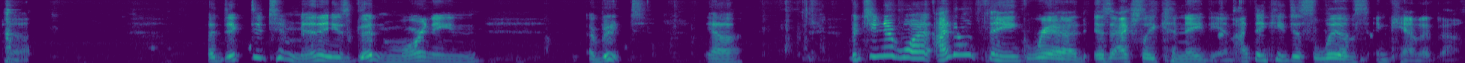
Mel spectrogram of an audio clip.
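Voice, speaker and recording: A woman's voice: lowish voice, sing-song, slow pace, pauses often, no room sound. Giggly Texan woman hosting a live stream. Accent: Texan Southern. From Texas. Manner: chatty, giggly, greets viewers by name. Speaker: host. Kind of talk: live-stream casual chat.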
